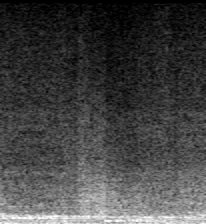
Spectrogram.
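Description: Steady rumbling background noise of a large working kitchen hall, with a faint wavering hum.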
